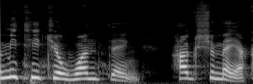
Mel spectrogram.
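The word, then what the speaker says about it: חג שמח: Hug Shemayach, hug Shemayach, hug Shemayach. You got to say it like you're hucking a loogie.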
